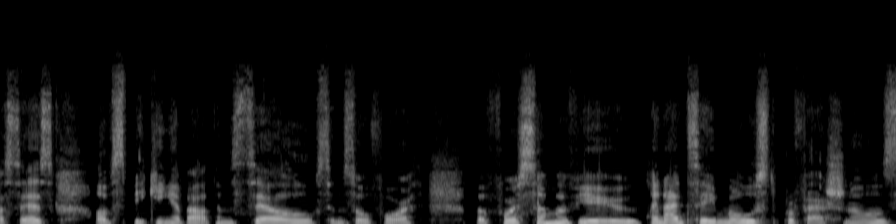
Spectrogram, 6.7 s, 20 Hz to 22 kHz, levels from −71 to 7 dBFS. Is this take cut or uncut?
cut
